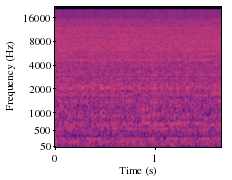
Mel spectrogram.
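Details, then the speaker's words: Oil boiler about three years old that ran out of oil, after bleeding the airlocked oil line and cleaning the burner head, with good draft over fire: steady, even roar with soft low rumble, no surging or puffing. Normal burner operation. "I cleaned the burner head, good draft over fire. And I had to bleed the oil line. Full of air, they ran out of oil."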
